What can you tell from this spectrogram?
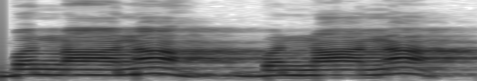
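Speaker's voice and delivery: Banana drawn out slowly on the middle ना; stress on middle ना. Shown as a demonstration. Teacher showing students the stressed syllable, middle ना of banana leaned on. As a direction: stretch and press the middle ना in banana. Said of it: "बीच में जो ना है".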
